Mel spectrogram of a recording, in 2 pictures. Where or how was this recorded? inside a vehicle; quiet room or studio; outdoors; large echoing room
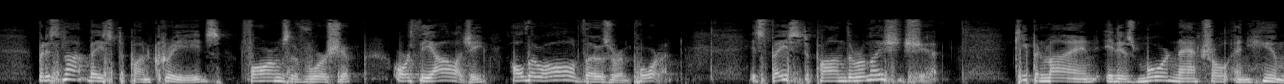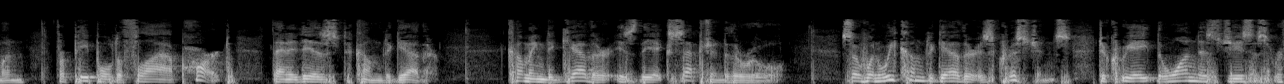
large echoing room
